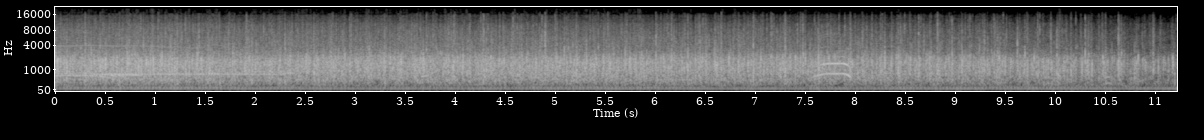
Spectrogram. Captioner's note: applause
